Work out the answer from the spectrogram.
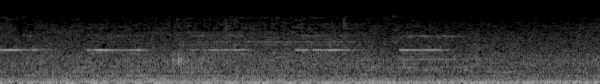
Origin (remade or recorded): recorded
